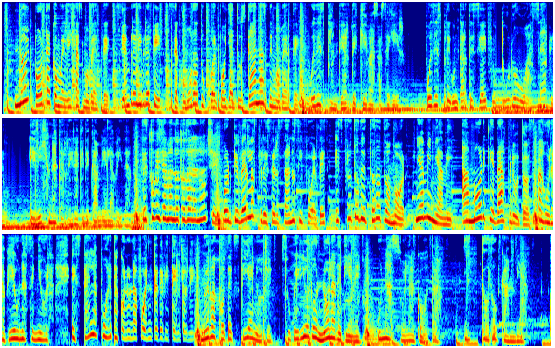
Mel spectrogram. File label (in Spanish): Neutro con musica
